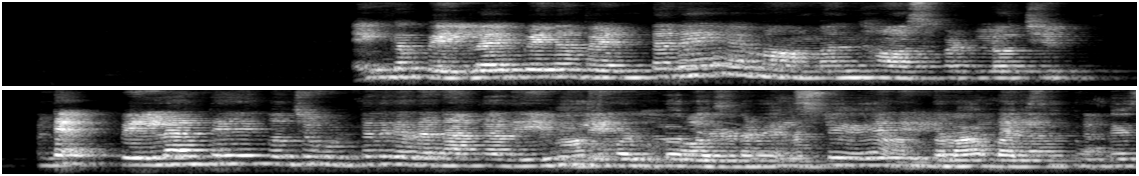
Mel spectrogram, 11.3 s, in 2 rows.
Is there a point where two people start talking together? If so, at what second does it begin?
8.4 s

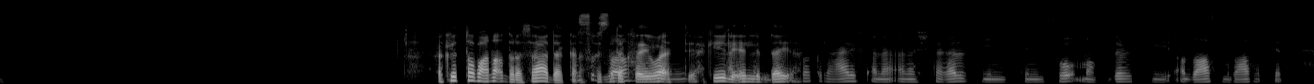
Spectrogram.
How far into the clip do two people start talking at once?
5.7 s

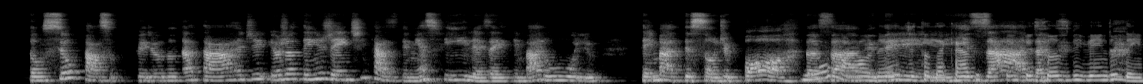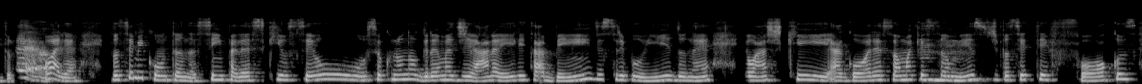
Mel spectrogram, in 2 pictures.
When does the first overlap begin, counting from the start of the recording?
8.1 s

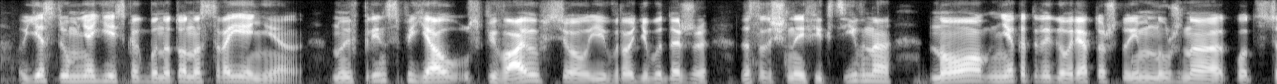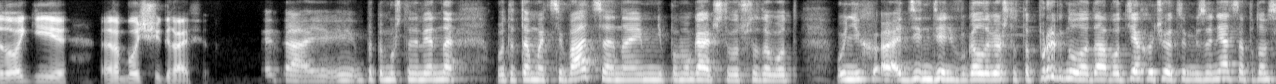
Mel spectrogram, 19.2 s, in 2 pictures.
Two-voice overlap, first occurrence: none

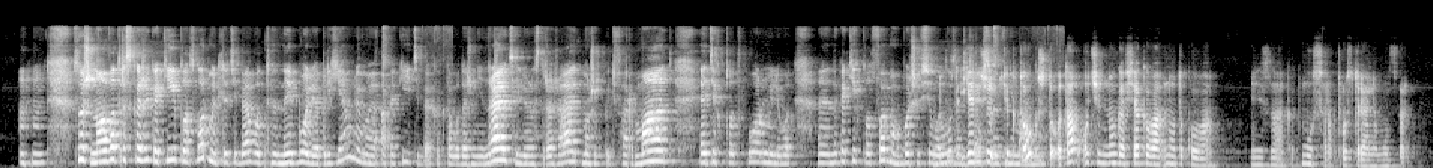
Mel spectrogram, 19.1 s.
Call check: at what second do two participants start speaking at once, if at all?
12.4 s

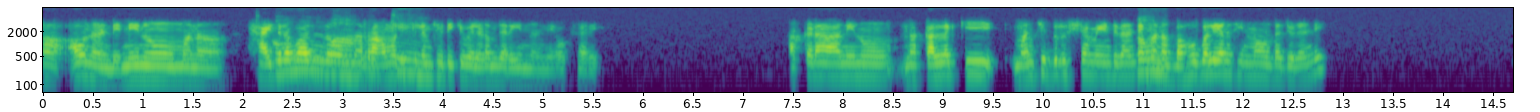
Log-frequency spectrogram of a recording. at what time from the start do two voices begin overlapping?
2.4 s

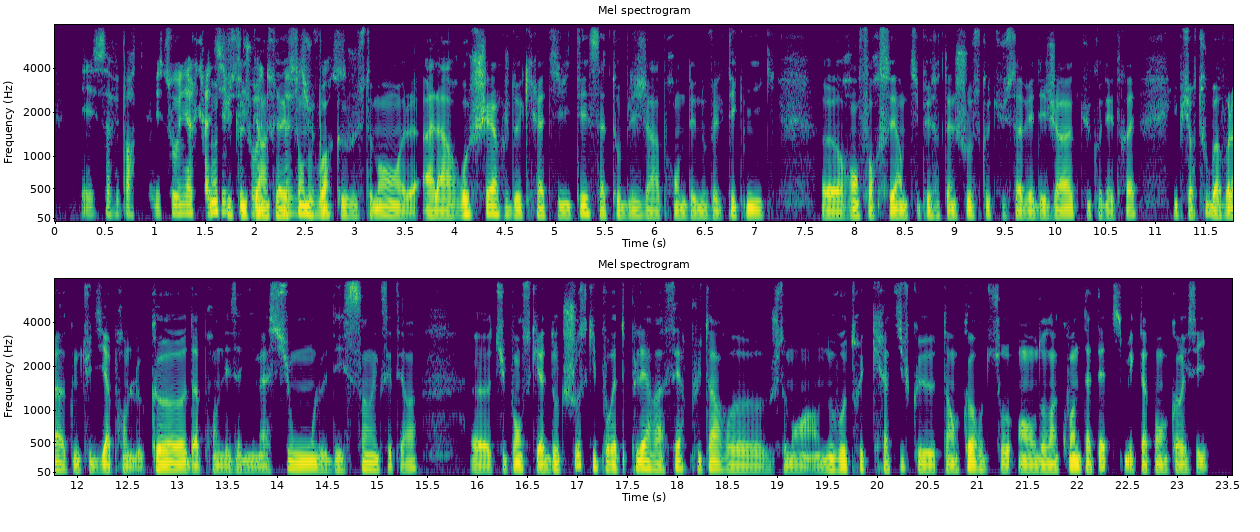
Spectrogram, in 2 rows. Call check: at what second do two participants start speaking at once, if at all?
1.6 s

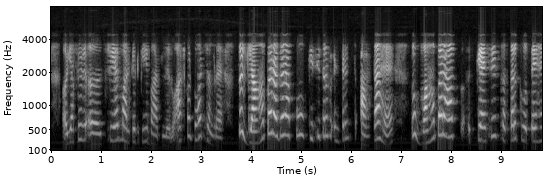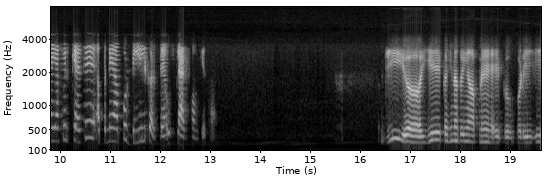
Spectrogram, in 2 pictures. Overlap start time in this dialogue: none

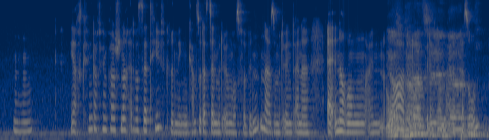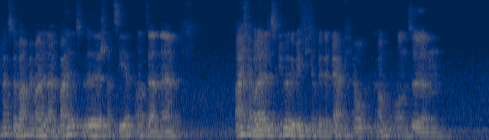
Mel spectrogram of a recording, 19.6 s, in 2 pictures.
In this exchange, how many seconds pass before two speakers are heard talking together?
7.7 s

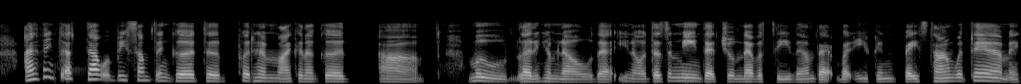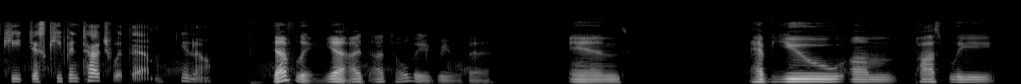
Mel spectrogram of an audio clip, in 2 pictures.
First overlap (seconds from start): none

